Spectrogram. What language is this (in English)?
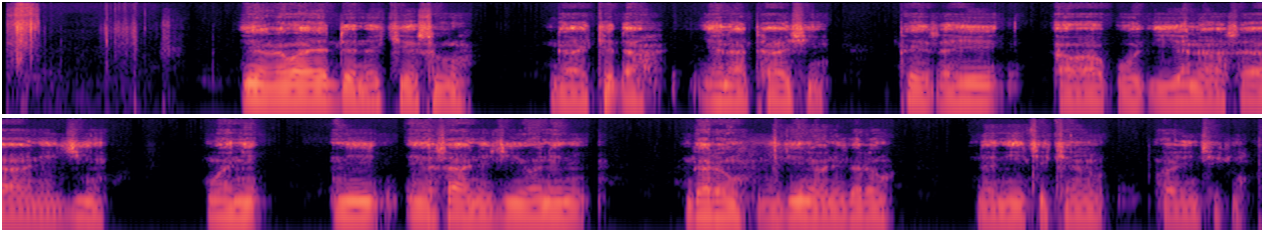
Hausa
